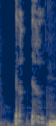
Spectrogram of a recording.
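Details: Child with a sore throat coughing: two short, dry coughs, then a brief voiced sound.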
